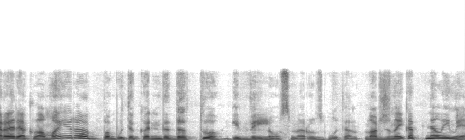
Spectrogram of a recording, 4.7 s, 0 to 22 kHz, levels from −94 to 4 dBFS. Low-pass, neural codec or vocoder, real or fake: 10.8 kHz; codec, 24 kHz, 3 kbps, HILCodec; fake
